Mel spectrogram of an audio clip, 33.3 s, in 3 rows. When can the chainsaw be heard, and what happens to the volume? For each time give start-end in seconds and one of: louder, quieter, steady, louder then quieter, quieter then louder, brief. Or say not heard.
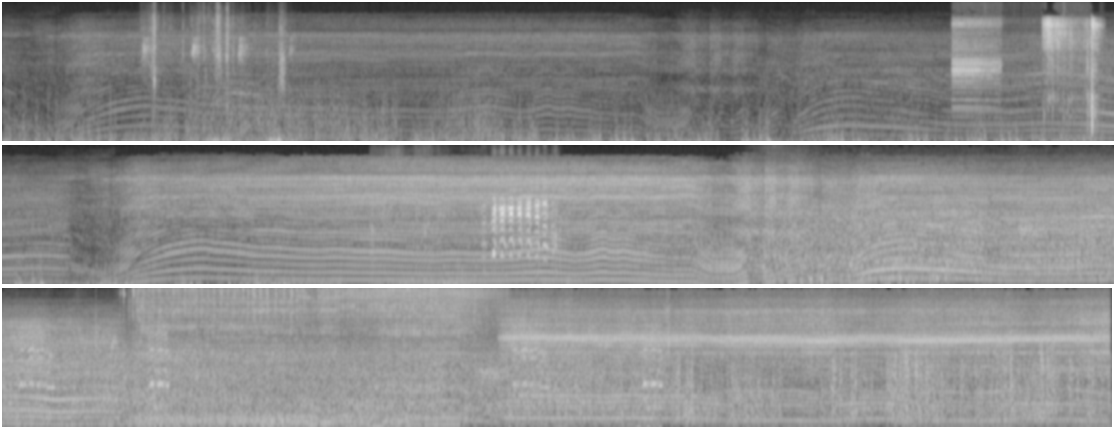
0.0-33.3 louder.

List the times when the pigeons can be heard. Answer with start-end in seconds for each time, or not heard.
not heard.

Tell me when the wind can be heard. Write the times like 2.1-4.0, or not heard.
0.0-33.3.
